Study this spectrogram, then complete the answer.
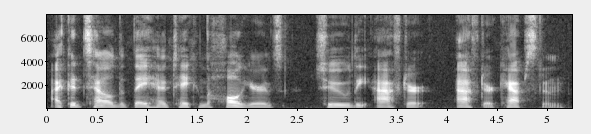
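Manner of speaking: plain reading voice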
